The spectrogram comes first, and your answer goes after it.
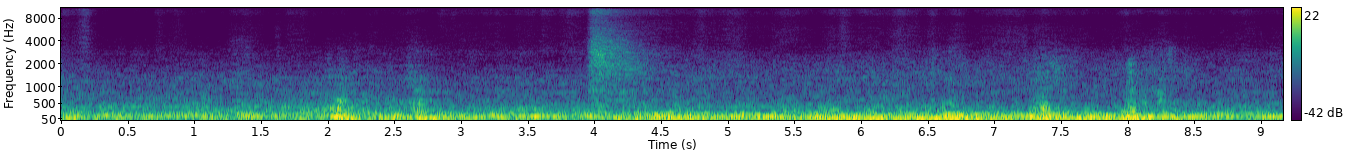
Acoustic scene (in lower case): bus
